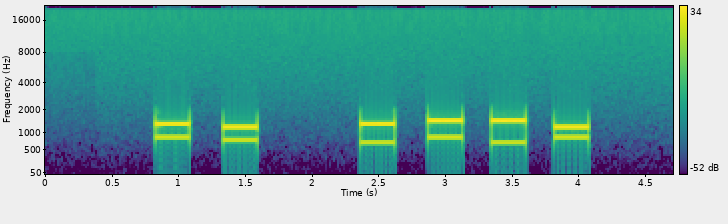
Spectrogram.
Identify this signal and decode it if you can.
DTMF, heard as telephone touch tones, dialled by hand, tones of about 260 ms. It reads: 84 2937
